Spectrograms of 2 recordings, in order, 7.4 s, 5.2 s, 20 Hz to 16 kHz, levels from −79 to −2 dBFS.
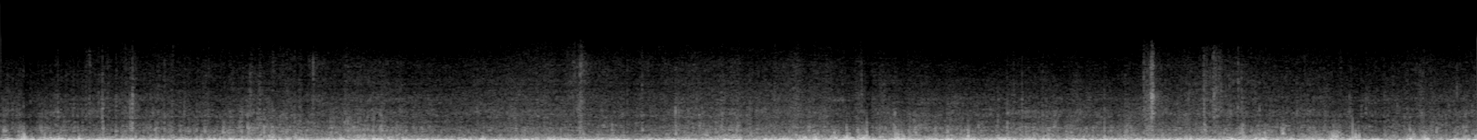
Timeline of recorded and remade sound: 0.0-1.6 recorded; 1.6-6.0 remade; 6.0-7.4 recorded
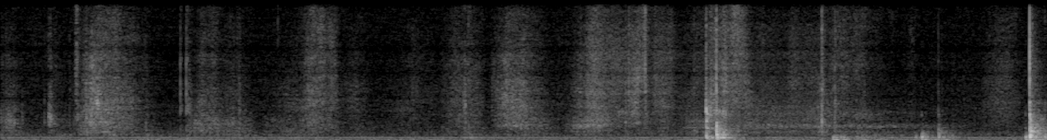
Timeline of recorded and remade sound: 0.0-2.9 recorded; 2.9-4.1 remade; 4.1-5.2 recorded

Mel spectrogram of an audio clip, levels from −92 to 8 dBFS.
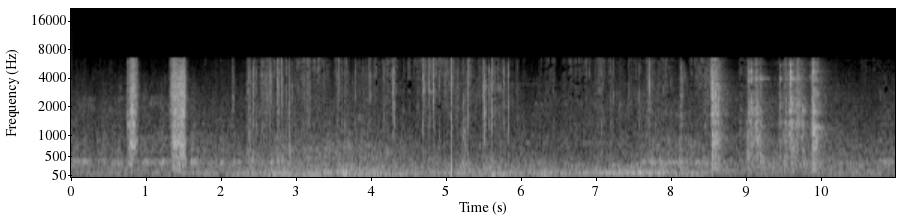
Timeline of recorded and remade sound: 0.0-2.2 remade; 2.2-7.1 recorded; 7.1-10.4 remade; 10.4-11.0 recorded

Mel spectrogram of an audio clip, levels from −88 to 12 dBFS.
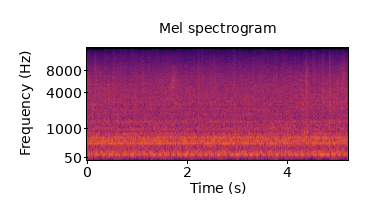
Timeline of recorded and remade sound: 0.0-3.7 remade; 3.7-4.4 recorded; 4.4-5.2 remade

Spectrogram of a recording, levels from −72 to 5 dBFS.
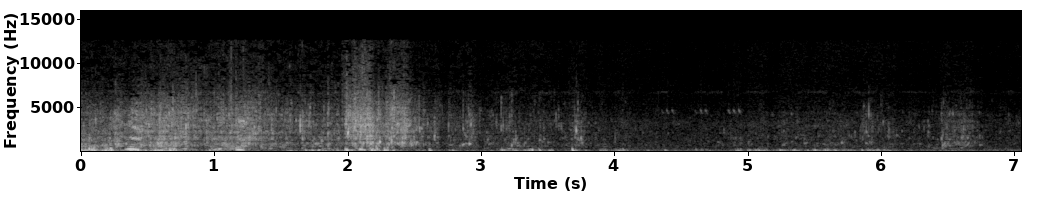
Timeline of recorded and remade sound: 0.0-4.3 remade; 4.3-7.1 recorded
